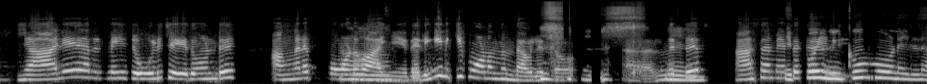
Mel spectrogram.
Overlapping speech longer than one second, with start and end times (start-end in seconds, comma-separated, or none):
none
